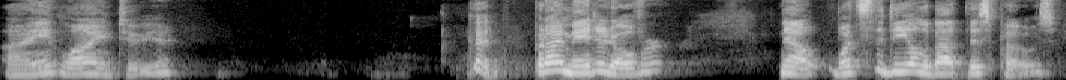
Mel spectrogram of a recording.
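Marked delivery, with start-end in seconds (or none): 3.1-4.5 breathless triumph after effort; straining effort. Real, not acted. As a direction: push it out after a hard stretch. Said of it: "This is hard for me".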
